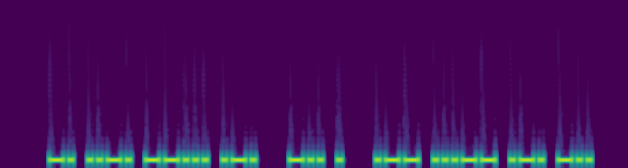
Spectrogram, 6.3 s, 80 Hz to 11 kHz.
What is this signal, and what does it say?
Morse code, heard as a keyed tone, about 25 wpm, 700 Hz. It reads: NF7R DE W3RD
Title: USA Callsign DE Callsign - 4 Characters - 25wpm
